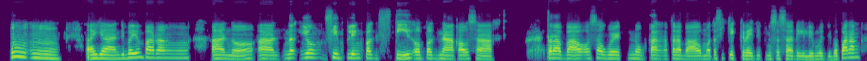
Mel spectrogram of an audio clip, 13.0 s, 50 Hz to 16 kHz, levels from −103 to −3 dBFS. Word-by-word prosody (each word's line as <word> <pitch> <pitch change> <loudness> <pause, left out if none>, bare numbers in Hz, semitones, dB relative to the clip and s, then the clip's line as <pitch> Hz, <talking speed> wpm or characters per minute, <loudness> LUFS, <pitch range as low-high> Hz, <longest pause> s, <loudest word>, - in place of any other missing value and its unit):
Mm, 205 -9 0 0.3
ayan 175 -1 +3
'di 185 - -4
ba 210 - +3
'yung 225 +2 +2
parang 200 -2 0 0.3
ano, 165 0 +1
ah, 165 0 +2
na 190 +4 0
'yung 210 +1 -1
simpleng 195 +1 0
pag-steal 180 -1 -1
o 175 - +3
'pagnakaw 165 -1 +2
sa 160 -3 +1 0.8
trabaho 175 -3 +3
o 175 - -5
sa 190 +2 0
work 175 -1 -1
nung 175 -3 -5
katrabaho 155 -2 0
mo 155 - -1
tapos 170 +3 -8
iki-credit 155 -4 -2
mo 155 - -8
sa 165 - -5
sarili 145 -3 -2
mo 150 - -4
'di 140 -2 -8
ba 150 - -1
parang 220 +6 +3
175 Hz, 145 wpm, -23 LUFS, 160-195 Hz, 0.8 s, ayan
